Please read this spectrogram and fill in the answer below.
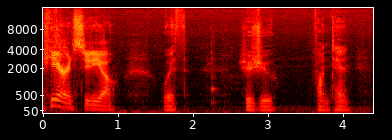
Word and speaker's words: Fontaine: And I'm joined live right here in studio with JuJu Fontaine. How French do you like to pronounce it?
